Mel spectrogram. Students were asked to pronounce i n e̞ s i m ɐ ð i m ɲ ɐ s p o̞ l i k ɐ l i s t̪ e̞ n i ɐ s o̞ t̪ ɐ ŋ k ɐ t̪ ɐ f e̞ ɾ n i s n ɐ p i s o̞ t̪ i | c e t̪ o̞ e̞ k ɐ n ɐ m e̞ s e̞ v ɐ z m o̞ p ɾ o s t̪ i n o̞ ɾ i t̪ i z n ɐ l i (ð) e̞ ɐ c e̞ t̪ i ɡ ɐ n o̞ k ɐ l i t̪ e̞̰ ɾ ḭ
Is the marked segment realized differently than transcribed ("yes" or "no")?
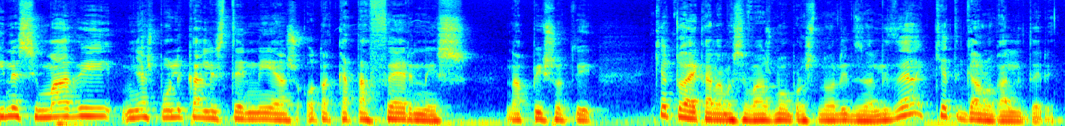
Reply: no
